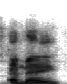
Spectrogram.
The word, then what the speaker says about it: Marroquin: Then Marroquin, a lot of people get it wrong, but it's Marroquin.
